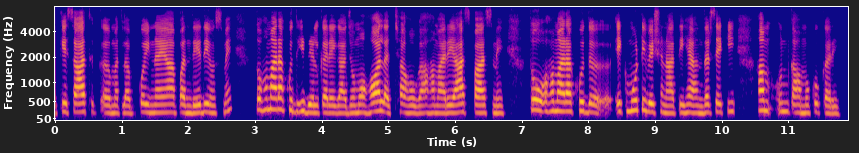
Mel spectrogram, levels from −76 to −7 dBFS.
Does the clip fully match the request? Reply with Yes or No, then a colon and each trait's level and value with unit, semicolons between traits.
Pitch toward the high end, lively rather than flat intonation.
No: high, 210 Hz; average, 3.1 semitones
